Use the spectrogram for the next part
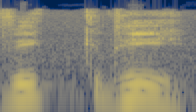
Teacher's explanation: را کے نیچے زیر ہے، را کو باریک کر کے پڑھا جائے گا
